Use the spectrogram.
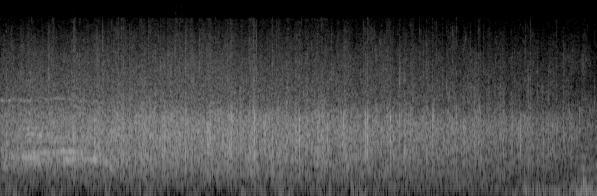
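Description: Audience applause fills a large hall at CitizenCon, the Star Citizen convention, as a presenter takes the stage; steady, dense clapping of a big crowd holds for the whole stretch, tapering slightly toward the end.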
